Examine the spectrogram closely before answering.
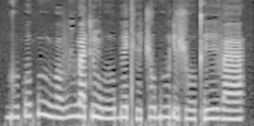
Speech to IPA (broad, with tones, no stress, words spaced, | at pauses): ɡuː˨k͡po˦ k͡puː˦˨wɔ˨ vi˦wa˦t͡sũ˦˨ woː˨˦bɛ˦ tʰɪ˨t͡ʃo˦buː˦ɗɪ˨ ʃoː˨ kʼeː˦vaː˦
